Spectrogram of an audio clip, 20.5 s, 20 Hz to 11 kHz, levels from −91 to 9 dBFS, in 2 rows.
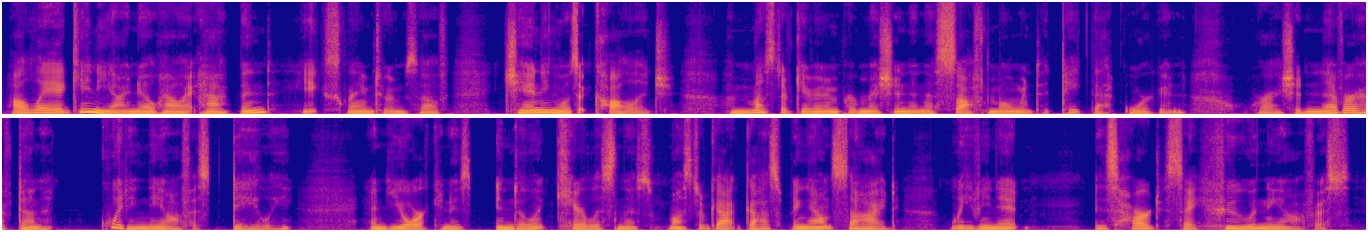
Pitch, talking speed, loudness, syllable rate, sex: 160 Hz, 180 wpm, -19 LUFS, 5.7 syllables/s, female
